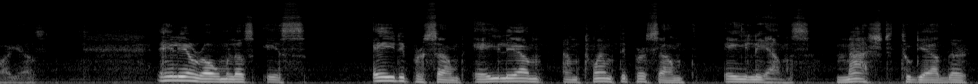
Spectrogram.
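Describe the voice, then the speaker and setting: A man giving unscripted ASMR film commentary in a soft, low-key, halting way, blunt and opinionated with casual swearing. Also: slightly rough. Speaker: video host reviewing films.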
